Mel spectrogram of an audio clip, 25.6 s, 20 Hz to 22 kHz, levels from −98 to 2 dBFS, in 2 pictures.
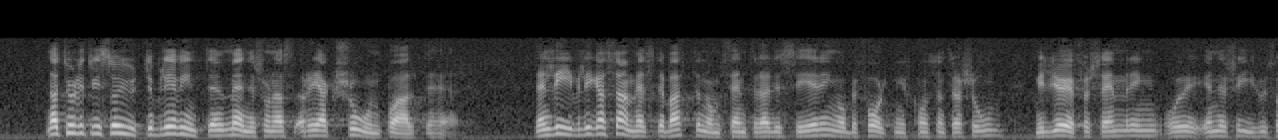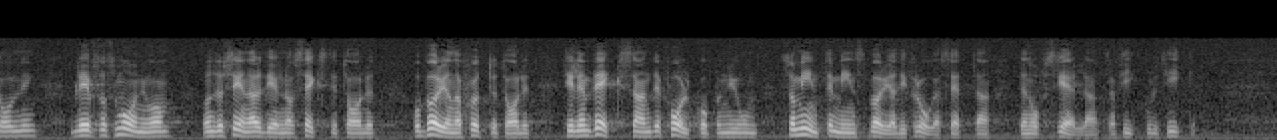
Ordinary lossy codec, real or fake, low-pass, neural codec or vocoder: none; real; 7.2 kHz; none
